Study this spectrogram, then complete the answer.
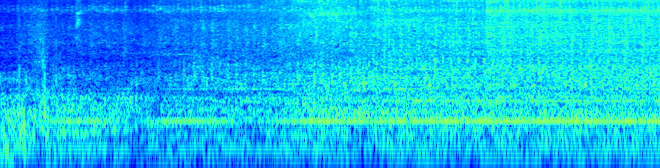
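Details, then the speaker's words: Hyundai Getz petrol engine idling roughly with an uneven rattling knock from a loose crankshaft timing sprocket, also misfiring and lacking power; compression tested OK, sprocket to be welded. "Tapos pinakaano maingay ang makina agatak. Ganito yung tunog."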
